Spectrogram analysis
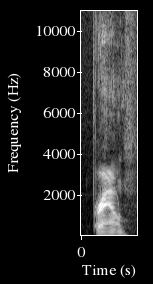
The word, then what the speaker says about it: Braun: Brown. Why am I messing that up? Brown. It's spelled like Braun, but it's Brown.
